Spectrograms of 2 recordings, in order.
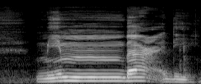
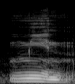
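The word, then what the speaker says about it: مِنْ بَعْدِ: diganti diganti Seperti apa diganti menjadi huruf mim mengganti menjadi huruf mim jadinya seperti apa membacanya mim ba'di nah mim mim nah menjad mim bukan Min Nah jadi cara membacanya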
